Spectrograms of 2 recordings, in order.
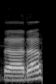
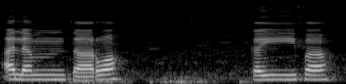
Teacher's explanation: را کے اوپر زبر ہے، را کو پر پڑھیں گے، موٹا پڑھیں گے ، اگر باریک پڑھ دیا تارا پڑھ دیا تو غلط ہو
